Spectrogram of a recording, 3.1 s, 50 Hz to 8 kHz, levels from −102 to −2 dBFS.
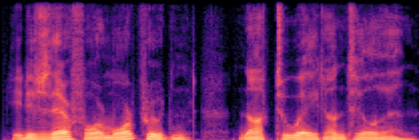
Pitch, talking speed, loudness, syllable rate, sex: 95 Hz, 190 wpm, -17 LUFS, 5.5 syllables/s, male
